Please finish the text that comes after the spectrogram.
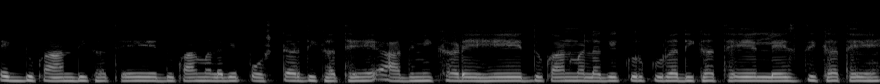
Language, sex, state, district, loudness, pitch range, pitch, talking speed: Chhattisgarhi, male, Chhattisgarh, Bilaspur, -34 LUFS, 165-170 Hz, 170 Hz, 150 wpm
